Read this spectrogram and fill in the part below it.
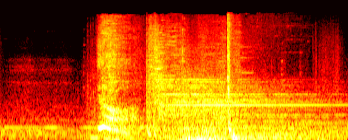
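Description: An axe whooshes through the air and strikes with a loud crack.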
